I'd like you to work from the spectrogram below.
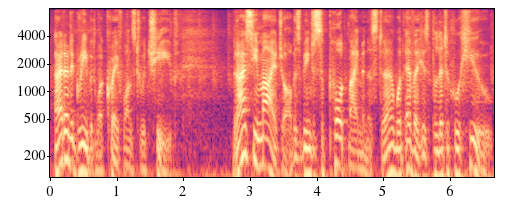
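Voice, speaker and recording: An actor playing a sober, rule-bound senior civil servant, formal and deliberate, in a radio drama. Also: male voice, lowish voice, sing-song, pushed and bright, slight background noise, heavily acted. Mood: reproving. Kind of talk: naturalistic radio drama acting.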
